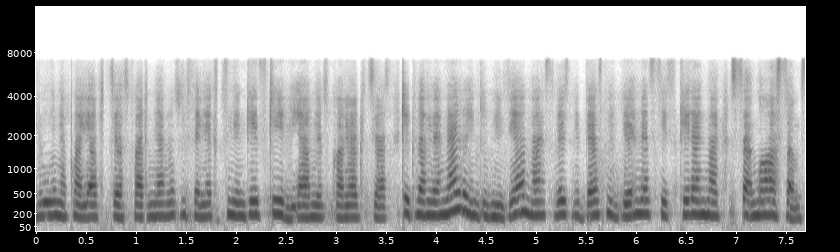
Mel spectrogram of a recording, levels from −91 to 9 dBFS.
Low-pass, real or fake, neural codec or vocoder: 7.2 kHz; fake; codec, 16 kHz, 0.5 kbps, FreqCodec, smaller model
